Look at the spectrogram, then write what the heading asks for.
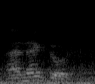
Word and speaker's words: anecdote: Anecdote. Anecdote. No. Is a pre-final. Count which syllable is pre-final? A. So it will be anecdote.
